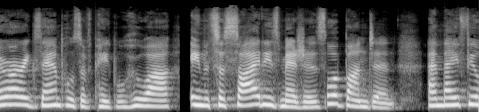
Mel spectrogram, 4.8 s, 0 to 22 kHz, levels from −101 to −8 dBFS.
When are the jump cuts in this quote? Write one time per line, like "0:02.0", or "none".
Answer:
0:01.8
0:03.3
